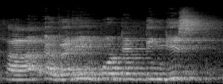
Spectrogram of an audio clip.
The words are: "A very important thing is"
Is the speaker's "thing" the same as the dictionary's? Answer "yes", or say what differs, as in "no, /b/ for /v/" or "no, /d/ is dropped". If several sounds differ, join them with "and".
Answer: no, /t/ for /θ/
